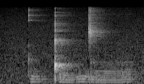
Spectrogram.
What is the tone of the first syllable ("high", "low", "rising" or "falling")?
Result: low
